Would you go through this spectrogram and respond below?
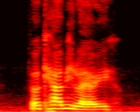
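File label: "vocabulary", American English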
